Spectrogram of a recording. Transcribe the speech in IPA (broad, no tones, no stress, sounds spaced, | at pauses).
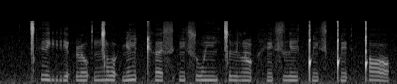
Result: ǀʰ ɪ rʲ ə ʔ ɭ o ʔ ŋ͡ǀ o ʔ ɳ ĩ ʔ ʈʰ ɜ s ʔ ĩ s w ĩ ǀ ʉ l ɔ̃ ʔ h ẽ s l ɪ ǃ ĩ s ǃ ẽ ʔ ǃ ɔ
